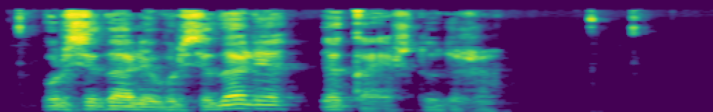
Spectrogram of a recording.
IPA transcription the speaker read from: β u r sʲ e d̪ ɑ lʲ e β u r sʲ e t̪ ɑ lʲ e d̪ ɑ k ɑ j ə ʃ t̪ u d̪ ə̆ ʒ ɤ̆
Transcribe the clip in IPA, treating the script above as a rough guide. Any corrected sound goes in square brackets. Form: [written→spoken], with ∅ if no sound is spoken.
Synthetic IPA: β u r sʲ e d̪ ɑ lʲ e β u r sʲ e [t̪→d̪] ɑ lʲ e d̪ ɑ k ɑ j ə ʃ t̪ u d̪ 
